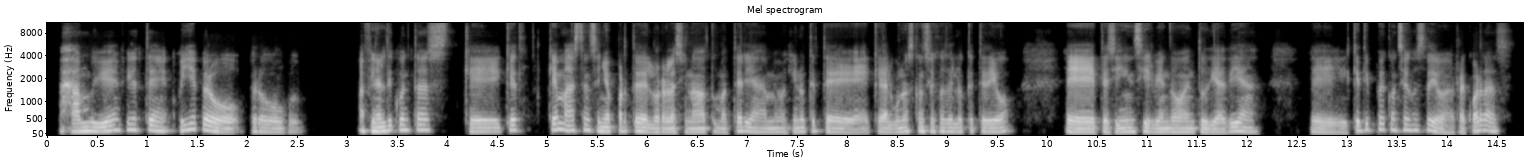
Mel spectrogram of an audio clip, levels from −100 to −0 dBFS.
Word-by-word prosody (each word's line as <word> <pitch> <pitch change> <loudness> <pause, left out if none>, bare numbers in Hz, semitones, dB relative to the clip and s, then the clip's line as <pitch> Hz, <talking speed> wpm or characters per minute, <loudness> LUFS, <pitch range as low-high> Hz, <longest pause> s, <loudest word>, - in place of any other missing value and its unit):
Ajá, 115 0 +3
muy 125 0 +4
bien, 140 +6 +3
fíjate. 155 -5 0
Oye, 170 +6 +1
pero 125 - +3
pero, 110 -3 -2 0.5
a - - -1
final 125 -1 +5
de 150 - +1
cuentas, 160 0 -2
¿qué 110 -1 +1
qué 155 - +2
tl 155 - -18 0.2
qué 170 - +2
más 150 -4 +2
te - - -3
enseñó 125 -6 +1
parte 130 +1 -1
de 120 -3 +5
lo 105 +1 +1
relacionado 105 0 0
a 105 - -4
tu 120 - -9
materia? 110 +1 -1
Me 105 0 -2
imagino 110 +2 -3
que 135 - -4
te 100 -7 0
que 105 - -1
algunos 105 +5 0
consejos 120 -2 -1
de 115 - +1
lo 115 0 -2
que - - -5
te 115 - -2
dio, 115 +6 0 0.5
eh, 100 -3 +5
te 110 - +1
siguen 110 +1 0
sirviendo 105 -3 +1
en 105 0 -1
tu 105 -1 0
día 100 -1 +1
a 95 - -1
día. 120 -3 0 0.4
Eh, 95 -2 -2
¿qué 140 - +2
tipo 170 +3 -4
de - - -3
consejos 160 -2 -3
te 155 - +1
dio? 100 -7 0
¿Recuerdas? 125 +4 -1
115 Hz, 220 wpm, -22 LUFS, 105-135 Hz, 0.5 s, final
